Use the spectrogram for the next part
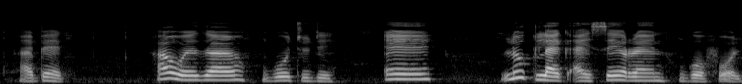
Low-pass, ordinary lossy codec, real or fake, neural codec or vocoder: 7.2 kHz; none; real; none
